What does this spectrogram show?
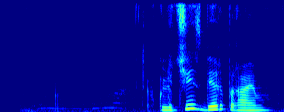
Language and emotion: Russian, neutral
